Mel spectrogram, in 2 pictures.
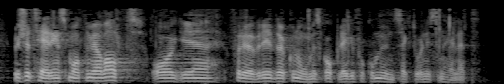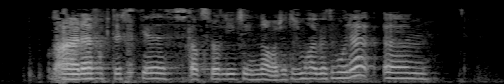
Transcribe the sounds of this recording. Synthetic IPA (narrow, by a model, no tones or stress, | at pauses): b̥ʉʂɛt̪ʰːeːɾɪŋsmoːt̪ən̩ʋɪhɑɾʋɑlt̪ɔɡfɔɾøːʋɾɪd̪ɛœkʊnuːmɪskəɔplɛɡːəfɔɾkʰʊmʉːnəsɛkt̪ʊɳɪsɪnhḛːlhḛːt̪ | ɔd̪ɑ̰æɖɛfɑkt̪ɪskst̪ɑːt̪sɾoːd̪əliːʋsʏŋnənɑːʋɑːʂœːt̪ːəʂɔmhɑɾbøːt̪ʰəhuːɾə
